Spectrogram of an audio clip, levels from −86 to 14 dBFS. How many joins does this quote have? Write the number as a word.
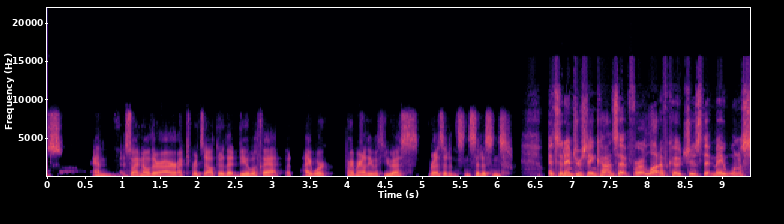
three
